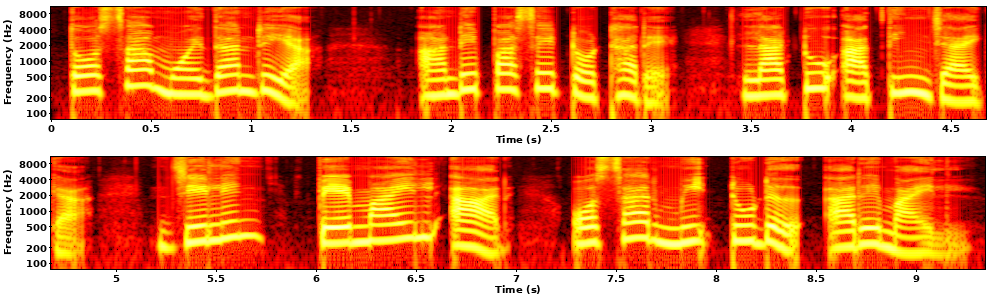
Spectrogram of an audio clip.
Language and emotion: Santali, neutral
